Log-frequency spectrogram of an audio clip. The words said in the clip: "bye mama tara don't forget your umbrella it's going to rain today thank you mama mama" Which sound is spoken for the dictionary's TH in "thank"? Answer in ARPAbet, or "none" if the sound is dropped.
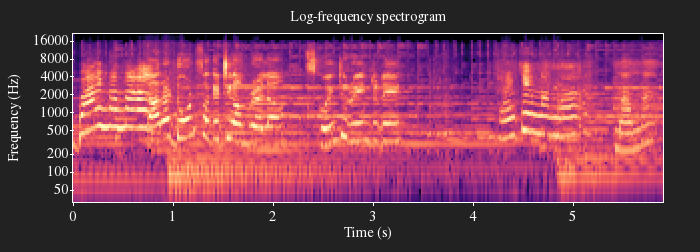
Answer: T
